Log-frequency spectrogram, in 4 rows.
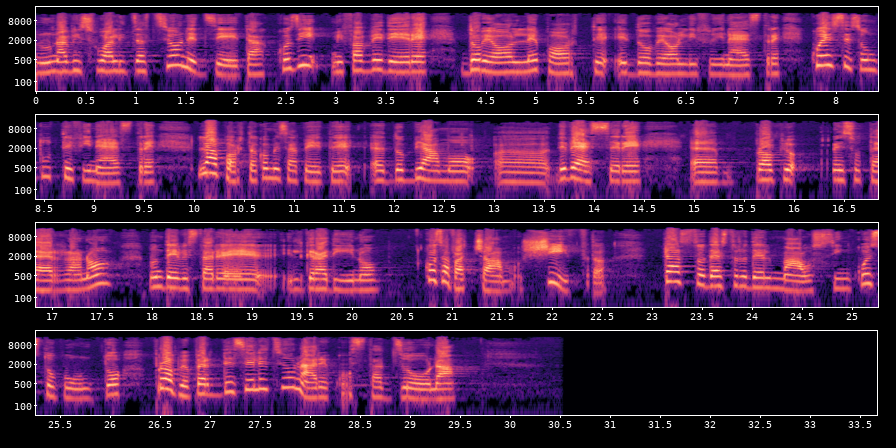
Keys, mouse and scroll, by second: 22.6-24.2 right drag, 23.5-25.8 middle drag, 24.9-27.1 right drag, 28.0-31.4 middle drag.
